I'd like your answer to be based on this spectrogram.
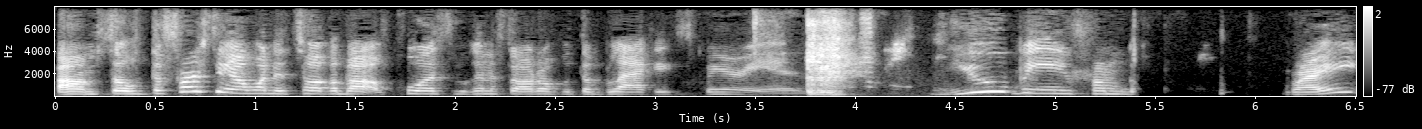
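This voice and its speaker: Her voice high, a woman speaks at a moderate pace with very wide pitch swings. The sound is dry and close, with no echo. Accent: American. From New York. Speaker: show host. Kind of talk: interview.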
